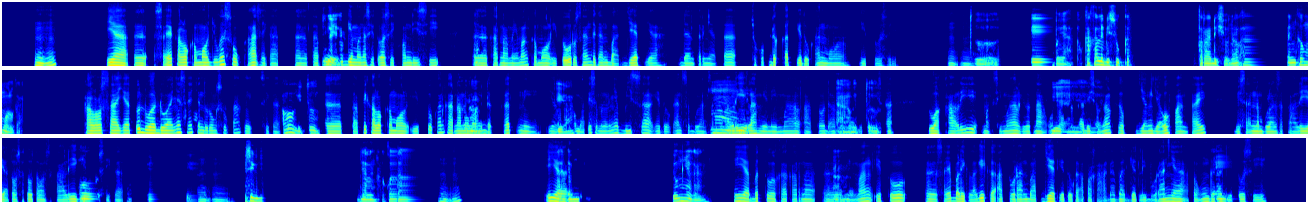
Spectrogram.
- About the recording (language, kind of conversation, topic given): Indonesian, unstructured, Apa tempat liburan favoritmu, dan mengapa?
- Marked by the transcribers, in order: distorted speech; other background noise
